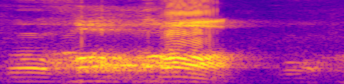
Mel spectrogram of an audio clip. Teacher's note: حروف استعلاء میں سے اس کو موٹا ادا کرنا. وہ خے نہیں ہے, خا.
